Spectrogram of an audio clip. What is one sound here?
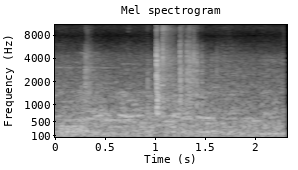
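A striker sharply cracks into a cluster of wooden game pieces.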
